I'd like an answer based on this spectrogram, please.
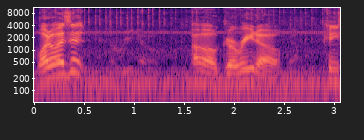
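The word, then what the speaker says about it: Garrido: Gorrito. What was it? Gorrito. Oh, Gerrio. Can you spell it?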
